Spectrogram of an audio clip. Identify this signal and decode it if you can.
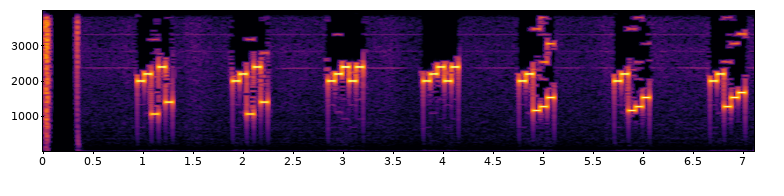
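Five-tone selective call (ZVEI), heard as quick runs of five tones, tones of about 70 ms. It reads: 89104 89104 89080 89080 89235 89235 89356
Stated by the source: ZVEI five-tone selective call 89280, received by SDR.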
